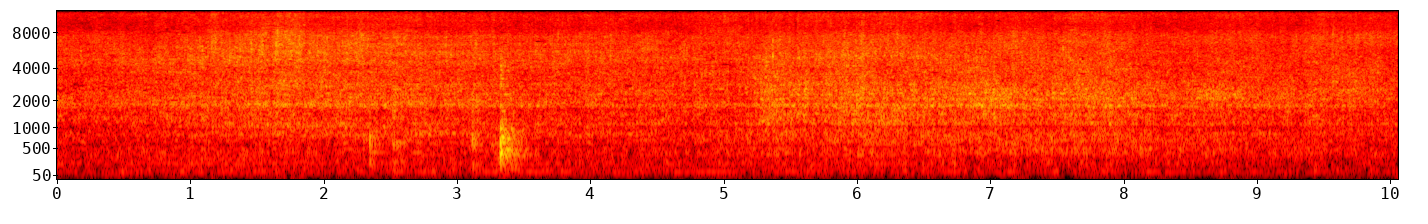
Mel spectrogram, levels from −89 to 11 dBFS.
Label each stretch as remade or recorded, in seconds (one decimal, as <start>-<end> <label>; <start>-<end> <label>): 0.0-0.6 remade; 0.6-3.9 recorded; 3.9-5.9 remade; 5.9-8.3 recorded; 8.3-10.1 remade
